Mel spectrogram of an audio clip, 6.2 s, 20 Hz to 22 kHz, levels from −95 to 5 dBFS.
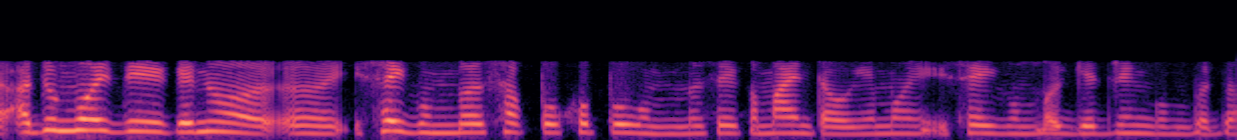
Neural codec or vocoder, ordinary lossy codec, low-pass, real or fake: none; none; 3.6 kHz; real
